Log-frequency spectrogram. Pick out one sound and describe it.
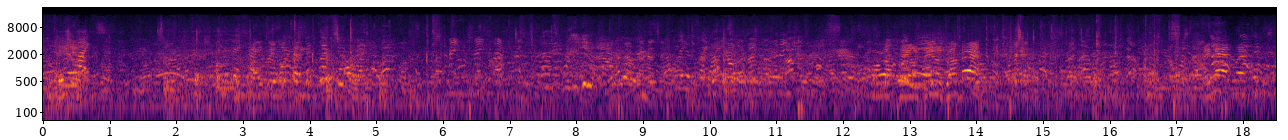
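A crowd of spectators shouts and cheers outdoors from close by.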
